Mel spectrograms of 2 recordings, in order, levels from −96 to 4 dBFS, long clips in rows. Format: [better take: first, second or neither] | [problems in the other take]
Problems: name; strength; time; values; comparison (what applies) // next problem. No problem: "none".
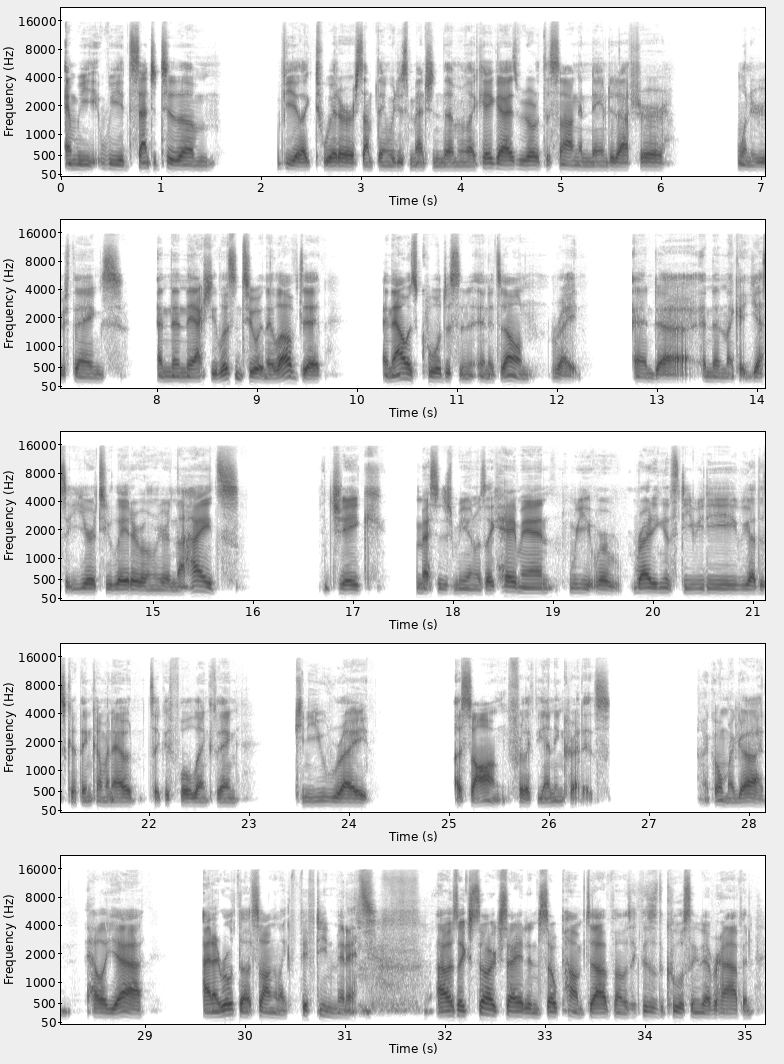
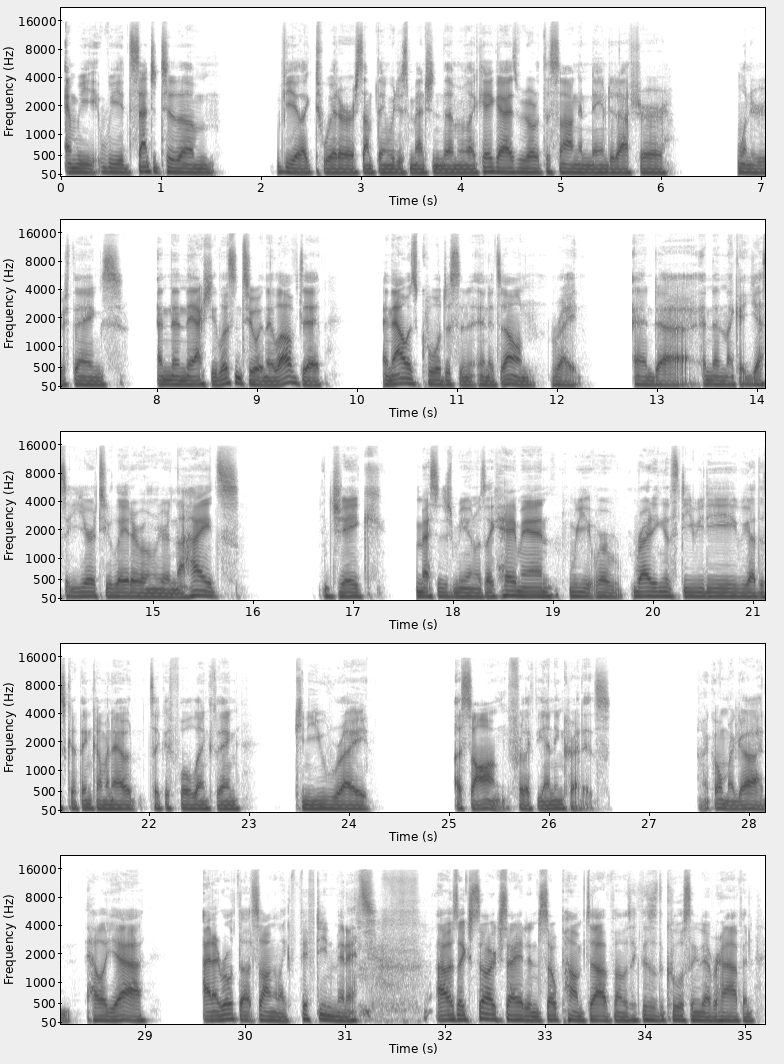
second | thin; very; fading below 300 Hz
